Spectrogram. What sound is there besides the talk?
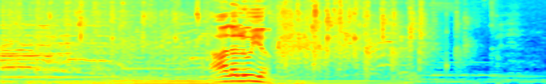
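audience applauding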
